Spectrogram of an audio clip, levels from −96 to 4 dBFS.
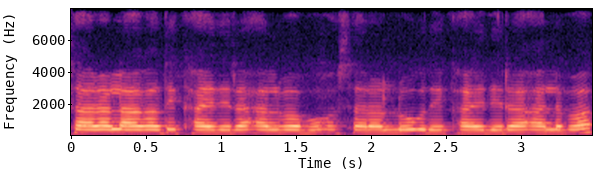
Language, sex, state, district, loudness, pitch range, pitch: Bhojpuri, female, Uttar Pradesh, Ghazipur, -15 LUFS, 210-220 Hz, 215 Hz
